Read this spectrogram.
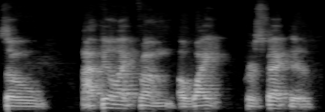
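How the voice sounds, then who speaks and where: This podcast guest, in his fifties, has a voice that sits low, with fairly even intonation and a measured pace. Reflective and earnest, he keeps tossing in "you know" and "right?" during the conversation, recorded in a roomy, dull lo-fi way.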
